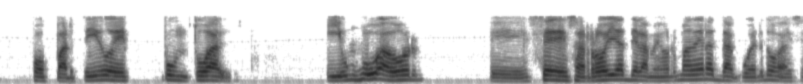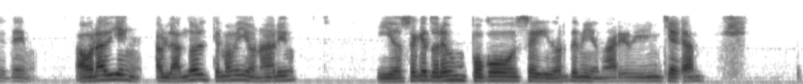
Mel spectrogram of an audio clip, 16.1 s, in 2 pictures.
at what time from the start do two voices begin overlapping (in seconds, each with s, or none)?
none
